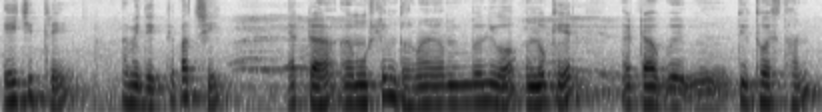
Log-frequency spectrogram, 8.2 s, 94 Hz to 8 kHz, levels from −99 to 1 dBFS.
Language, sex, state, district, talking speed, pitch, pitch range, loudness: Bengali, male, West Bengal, Dakshin Dinajpur, 110 wpm, 140 Hz, 130-160 Hz, -17 LUFS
